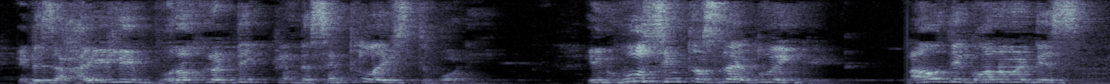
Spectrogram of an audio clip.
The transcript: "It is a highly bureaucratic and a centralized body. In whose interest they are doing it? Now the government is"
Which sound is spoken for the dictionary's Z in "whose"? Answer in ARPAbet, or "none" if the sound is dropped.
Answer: S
